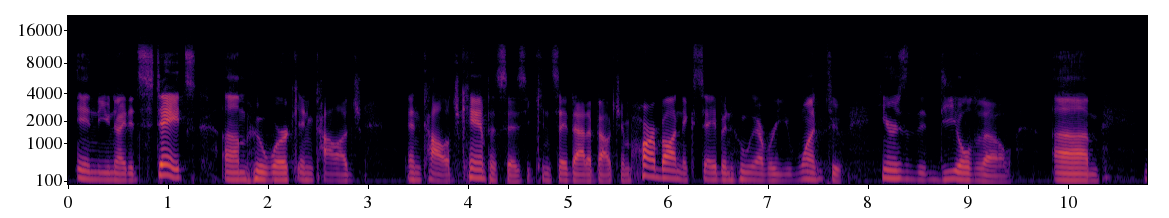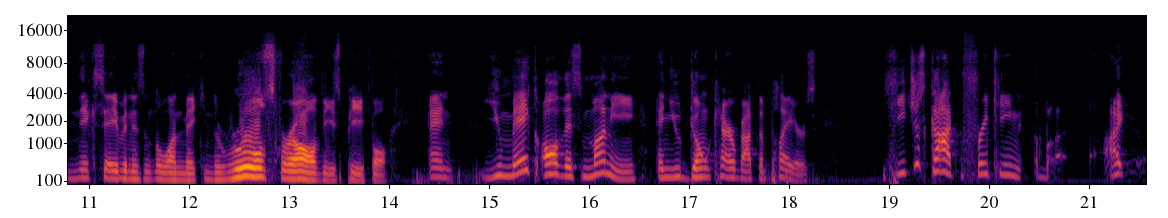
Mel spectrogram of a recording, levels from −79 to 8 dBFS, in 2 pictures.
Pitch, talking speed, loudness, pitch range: 135 Hz, 165 wpm, -28 LUFS, 115-165 Hz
